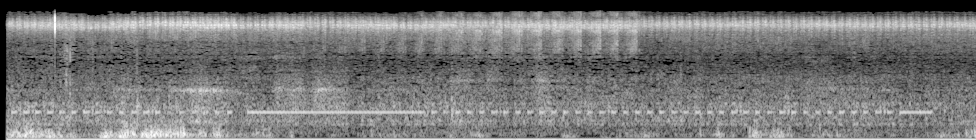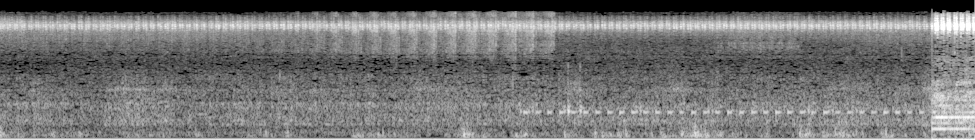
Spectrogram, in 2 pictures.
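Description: A great green bush-cricket produces a continuous, very high-pitched sizzling song made of rapid ticking pulses. A faint steady tone and low rumbling in the background accompany it.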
